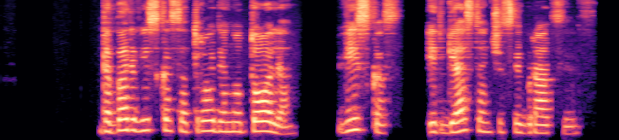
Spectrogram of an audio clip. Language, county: Lithuanian, Vilnius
